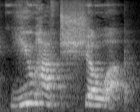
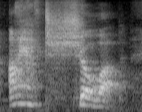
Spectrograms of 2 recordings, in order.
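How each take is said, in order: First: "You" pressed, falling end; "You" singled out; stress on you. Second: "have" pressed, falling end; "have" pushed as a duty; stress on have. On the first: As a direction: point the line with "You". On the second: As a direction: lean on "have". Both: Shown as a demonstration.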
